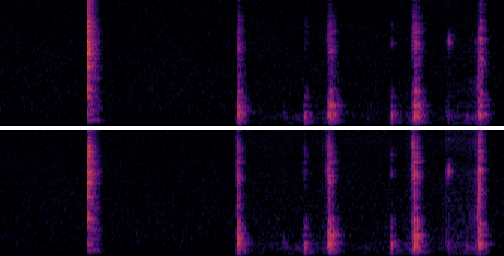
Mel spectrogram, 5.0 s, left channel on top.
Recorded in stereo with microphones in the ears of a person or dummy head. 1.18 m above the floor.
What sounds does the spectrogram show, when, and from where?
0.9 s a snare drum: 20° left (ahead or behind), 1.1 m
2.4 s ticking: 45° right (ahead or behind), 0.7 m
